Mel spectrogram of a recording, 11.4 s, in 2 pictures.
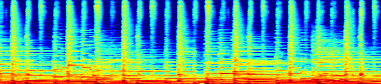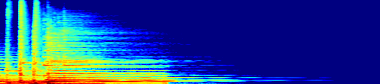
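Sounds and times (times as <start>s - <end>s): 
tango flamenco music: 0.0s - 8.6s.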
